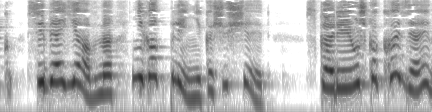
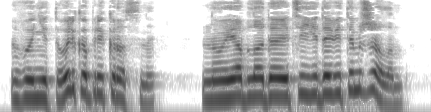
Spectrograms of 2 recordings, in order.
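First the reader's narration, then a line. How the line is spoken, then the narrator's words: Amused snort. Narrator (Russian): хмыкнул он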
